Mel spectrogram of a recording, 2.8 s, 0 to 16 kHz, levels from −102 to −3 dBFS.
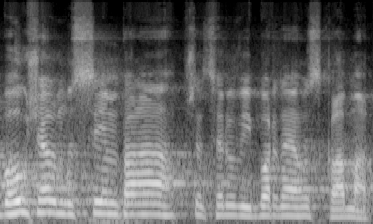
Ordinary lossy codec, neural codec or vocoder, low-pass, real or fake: Opus, 32 kbps; none; 14.4 kHz; real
